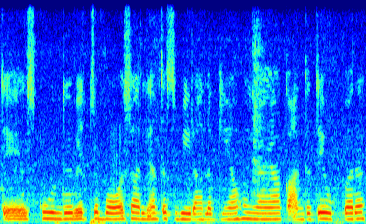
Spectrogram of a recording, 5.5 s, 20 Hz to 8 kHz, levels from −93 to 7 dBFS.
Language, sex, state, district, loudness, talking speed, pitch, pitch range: Punjabi, female, Punjab, Kapurthala, -13 LUFS, 155 wpm, 210 Hz, 205-220 Hz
